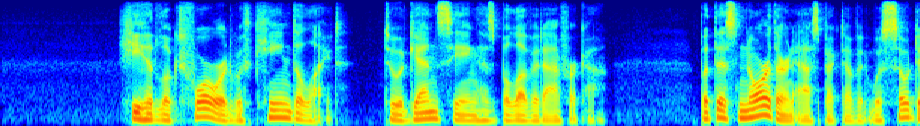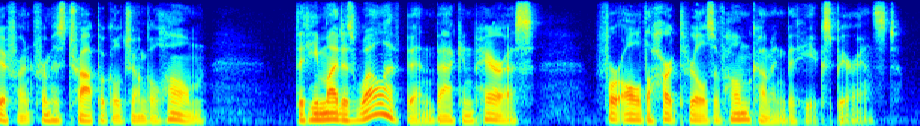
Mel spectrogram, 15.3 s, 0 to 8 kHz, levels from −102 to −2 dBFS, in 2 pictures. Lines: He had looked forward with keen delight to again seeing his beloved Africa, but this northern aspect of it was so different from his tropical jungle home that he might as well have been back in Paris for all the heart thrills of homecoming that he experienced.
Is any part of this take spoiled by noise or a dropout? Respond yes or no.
no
